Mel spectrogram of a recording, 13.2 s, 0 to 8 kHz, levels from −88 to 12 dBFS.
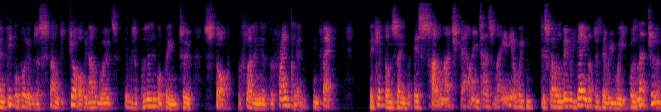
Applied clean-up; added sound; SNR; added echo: neural mask model DeepFilterNet 3.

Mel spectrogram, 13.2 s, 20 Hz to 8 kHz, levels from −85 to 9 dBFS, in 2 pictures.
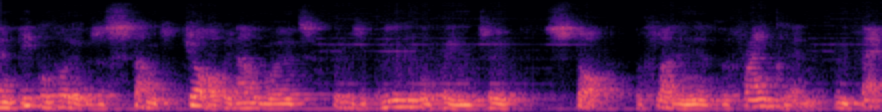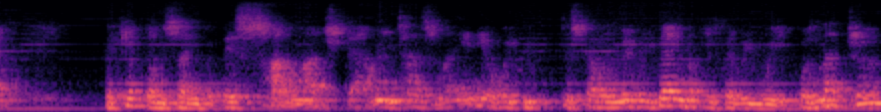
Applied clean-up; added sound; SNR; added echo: neural separator model SepFormer DNS4.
